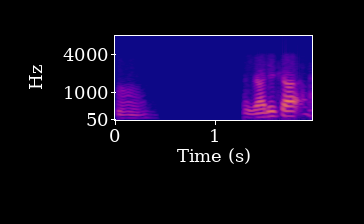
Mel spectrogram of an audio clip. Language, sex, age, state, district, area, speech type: Hindi, male, 60+, Bihar, Samastipur, urban, conversation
